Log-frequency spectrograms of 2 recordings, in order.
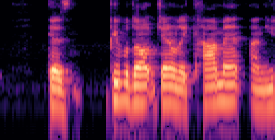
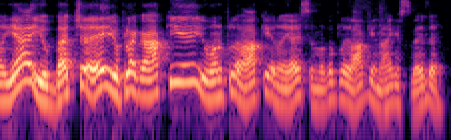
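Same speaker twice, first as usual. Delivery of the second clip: hammed-up Minnesota hockey-player accent, higher at the start; 3 semitones higher than usual. Streamer showing off his Minnesota accent to chat, in broad Minnesota dialect. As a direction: put on a chirpy Minnesota lilt. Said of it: "Minnesota accent".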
